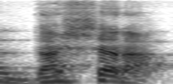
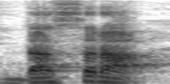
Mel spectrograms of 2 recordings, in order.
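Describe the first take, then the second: First: The middle consonant is an 'sh' sound. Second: The middle consonant is a plain 's' sound. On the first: It means the defeat of the ten-headed one. "pronounced as a Dashara, which means derived from Dasha and Hara" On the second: It means ten nights. "Das means ten. Ra means Ratri"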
